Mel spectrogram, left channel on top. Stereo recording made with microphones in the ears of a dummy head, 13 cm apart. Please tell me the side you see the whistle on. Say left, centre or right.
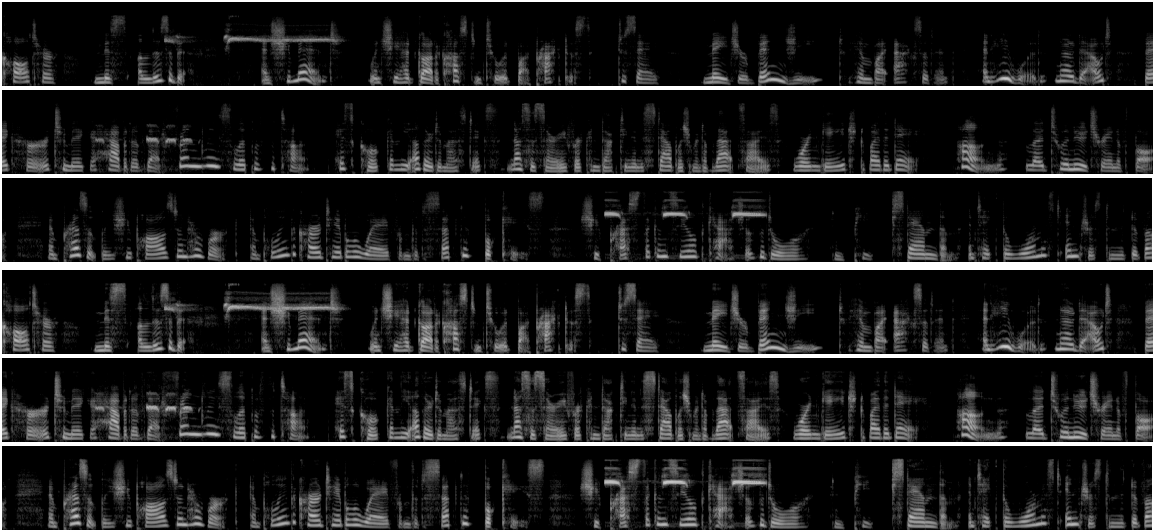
right.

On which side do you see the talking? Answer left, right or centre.
right.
